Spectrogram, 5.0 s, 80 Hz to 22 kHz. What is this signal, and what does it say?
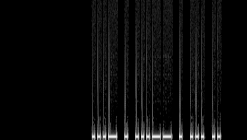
Morse code, heard as a keyed tone, about 22 wpm, 700 Hz. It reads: VE3ESI
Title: DXCC-100 Call Signs - 6 Characters - Repeated 2x - 22wpm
